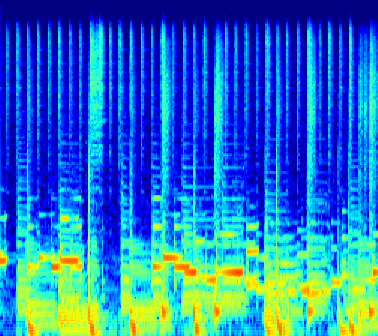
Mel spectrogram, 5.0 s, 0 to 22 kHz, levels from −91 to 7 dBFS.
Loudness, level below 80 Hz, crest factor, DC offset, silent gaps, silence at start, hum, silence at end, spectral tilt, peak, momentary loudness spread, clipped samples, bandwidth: -20 LUFS; -28 dBFS; 16 dB; under 0.1%; none; 0 s; none; 0 s; -6.5 dB/octave; -4 dBFS; 9 LU; under 0.1%; 18 kHz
